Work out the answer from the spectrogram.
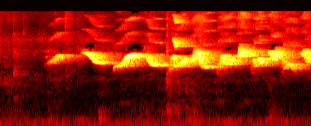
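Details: A seven-year-old ultramarine grosbeak delivers its Paraná-style song, a continuous run of sweet, slurred whistles that climb and dip rapidly, growing louder toward the middle, over faint low background hum.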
